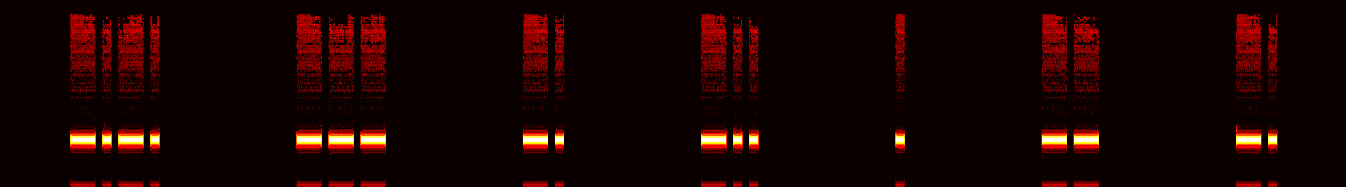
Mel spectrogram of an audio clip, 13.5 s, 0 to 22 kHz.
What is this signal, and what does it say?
Morse code, heard as a keyed tone, about 15 wpm, spaced as for 5 wpm, 1000 Hz. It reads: CONDEMN
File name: 5wpm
